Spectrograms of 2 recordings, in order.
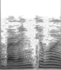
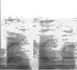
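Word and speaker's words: parenchyma: عندي بقى البلانت سيلز يا اما بارينكما يا اما كولينكما، او النطق في ناس بتنطقها كده وفي ناس بتنطقها كده، بنطقها بارينكايما كولينكايما سكالينكايما، مش هتفرق دلوقتي.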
